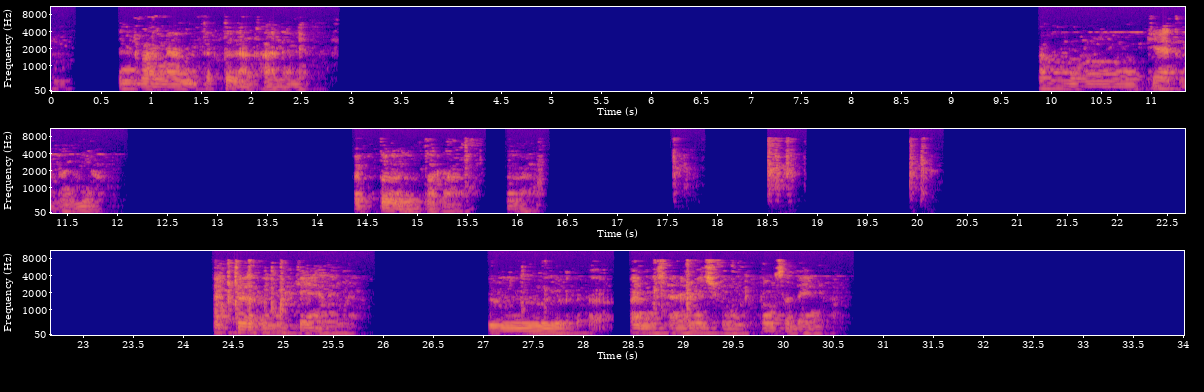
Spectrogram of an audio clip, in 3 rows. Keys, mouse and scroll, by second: 1.1-3.7 drag, 15.7 click, 17.0 ctrl+Page_Down, 17.5 ctrl+Page_Down, 18.3 ctrl+Page_Down, 18.5 ctrl+Page_Down, 18.7 ctrl+Page_Down, 19.9 ctrl+Page_Up, 23.9 Right, 24.1 Right, 24.3 Right, 24.9 Up, 24.9 Left, 26.8 Up, 26.8 Right, 27.4 Left, 28.5 Down, 28.8 Down, 31.8 click, 33.6 click.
